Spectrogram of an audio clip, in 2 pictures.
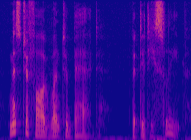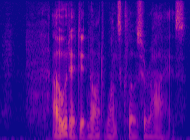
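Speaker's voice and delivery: usual speaking voice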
